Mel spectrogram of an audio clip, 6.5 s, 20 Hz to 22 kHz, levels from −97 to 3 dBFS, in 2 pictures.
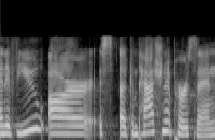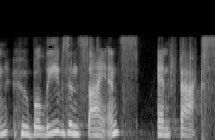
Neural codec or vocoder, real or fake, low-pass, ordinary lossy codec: none; real; 7.2 kHz; MP3, 48 kbps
